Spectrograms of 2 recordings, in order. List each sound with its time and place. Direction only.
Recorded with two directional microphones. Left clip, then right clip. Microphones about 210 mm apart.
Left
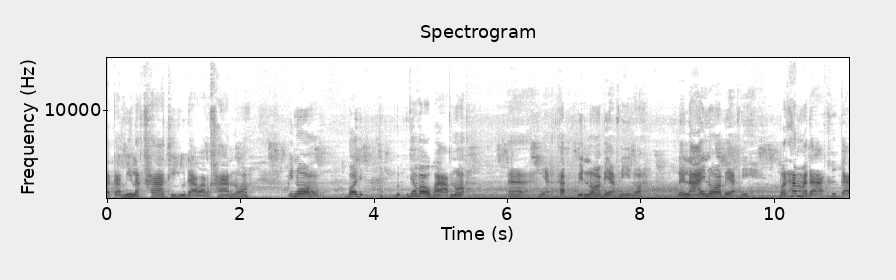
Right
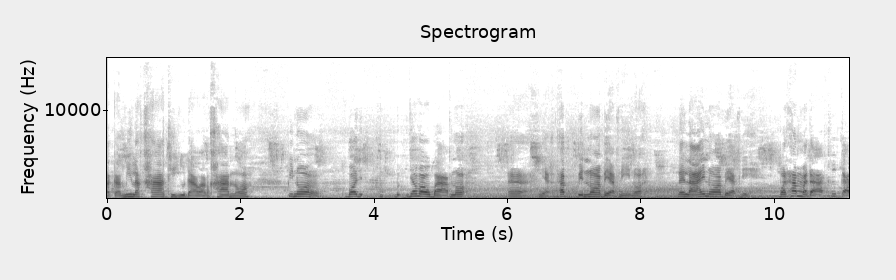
0.0 s speech: centre (ahead or behind); by 11.1 s 15° left (ahead or behind)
